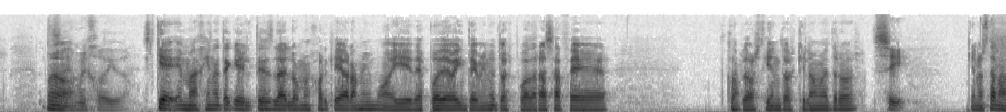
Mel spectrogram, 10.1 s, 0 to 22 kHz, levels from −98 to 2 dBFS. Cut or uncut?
cut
